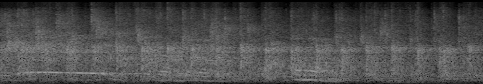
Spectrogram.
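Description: An audience at a project overview presentation breaks into steady, moderately loud applause that fills the room, with a brief spoken remark over the clapping.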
